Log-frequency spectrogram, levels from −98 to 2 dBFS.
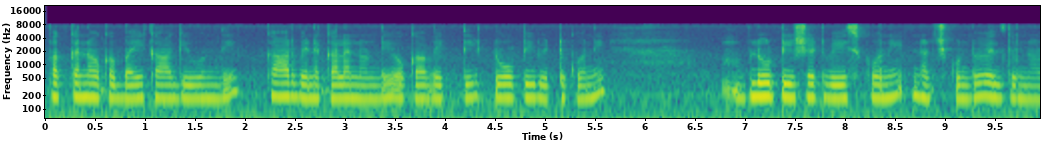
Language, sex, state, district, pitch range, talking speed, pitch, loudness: Telugu, female, Telangana, Mahabubabad, 175-190 Hz, 110 wpm, 180 Hz, -16 LUFS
